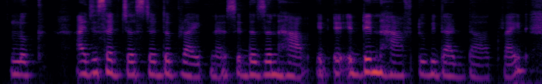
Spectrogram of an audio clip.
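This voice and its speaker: A somewhat breathy, dark, mellow voice with a non-native accent stays monotone and flat. The recording is very clean with a silent background. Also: woman, medium pitch for a woman, moderate pace. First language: not English. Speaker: tarot reader. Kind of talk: tarot reading. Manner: casual, hesitant with fillers.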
